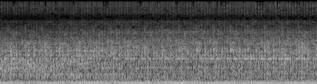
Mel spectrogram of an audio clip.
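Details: Diesel engine idling after an oil and fuel filter change: a steady, even idle with a low constant drone and no knocks or misses, and no leaks at the oil filter canister or drain bolt. Normal idle.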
